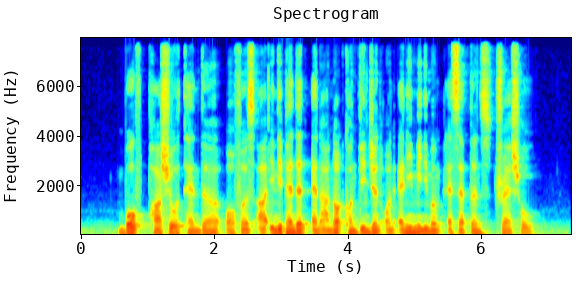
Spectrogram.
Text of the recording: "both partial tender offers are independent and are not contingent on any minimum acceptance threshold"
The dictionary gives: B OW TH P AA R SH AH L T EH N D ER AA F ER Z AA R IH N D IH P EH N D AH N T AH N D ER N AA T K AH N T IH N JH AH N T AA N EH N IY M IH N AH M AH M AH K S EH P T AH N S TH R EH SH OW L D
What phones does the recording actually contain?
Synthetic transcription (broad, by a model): B OW TH P AA SH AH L T EH N D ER AA F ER S AA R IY N D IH P EH N D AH N T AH N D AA N AA T K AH N T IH N JH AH N T AA N EH N IY M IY N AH M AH M AH K S EH P T AH N S T R EH SH OW L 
